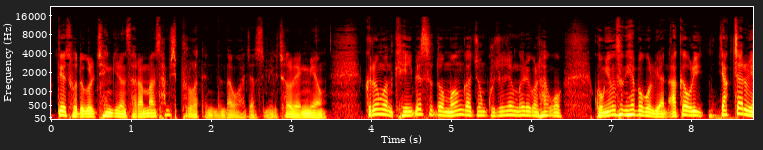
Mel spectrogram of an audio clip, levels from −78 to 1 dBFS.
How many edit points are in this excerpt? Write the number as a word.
zero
